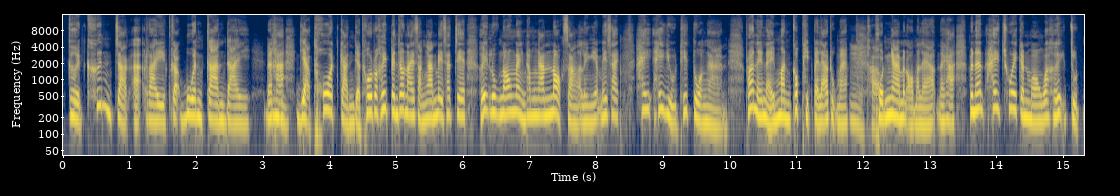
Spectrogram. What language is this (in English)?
Thai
